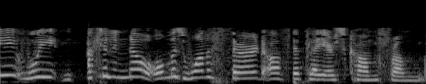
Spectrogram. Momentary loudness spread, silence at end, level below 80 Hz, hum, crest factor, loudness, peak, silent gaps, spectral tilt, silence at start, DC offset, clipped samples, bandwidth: 4 LU; 0 s; -62 dBFS; none; 18 dB; -28 LUFS; -10 dBFS; none; -6 dB/octave; 0 s; under 0.1%; under 0.1%; 7.8 kHz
